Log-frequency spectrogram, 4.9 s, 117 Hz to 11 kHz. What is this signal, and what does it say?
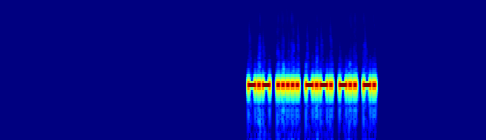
Morse code, heard as a keyed tone, about 51 wpm, 700 Hz. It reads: K5CDN
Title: USA Call Signs - 5 Characters - Repeated 3x - 50wpm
